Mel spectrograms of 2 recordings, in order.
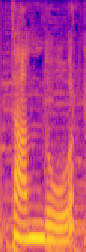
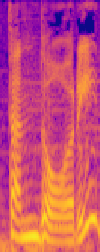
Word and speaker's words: tandoor: E davvero di norma si cuoce questo pane nei forni detti tandoor o tandori, dipende un po' anche come lo vogliamo pronunciare,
